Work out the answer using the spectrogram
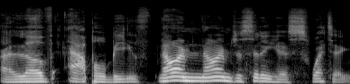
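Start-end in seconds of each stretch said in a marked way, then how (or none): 0.0-1.5 put-on American accent, louder and slower. Asked to try an accent, practicing restaurant lines, american accent attempt. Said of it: "Can you do an American accent?".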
